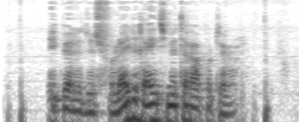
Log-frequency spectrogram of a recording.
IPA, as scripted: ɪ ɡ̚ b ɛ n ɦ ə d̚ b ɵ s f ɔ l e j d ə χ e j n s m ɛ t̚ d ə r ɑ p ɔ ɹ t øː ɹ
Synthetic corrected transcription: ɪ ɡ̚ b ɛ n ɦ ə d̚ d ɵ s f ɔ l e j d ə χ e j n s m ɛ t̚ d ə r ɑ p ɔ ɹ t øː ɹ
